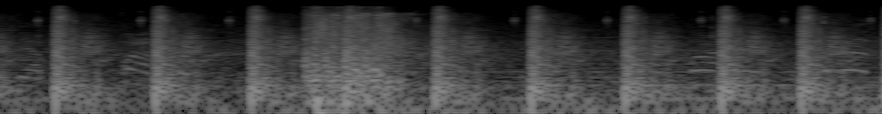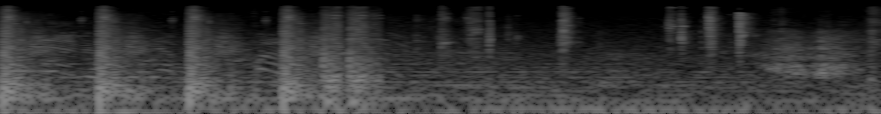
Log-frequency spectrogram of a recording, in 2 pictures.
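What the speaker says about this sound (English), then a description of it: "Okay, they are shooting at me." Enemy gunfire in the video game Lost Alpha, fired at the player on hostile territory: a long, steady string of sharp, loud shots about two or three per second, with a few quicker clustered bursts near the end.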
